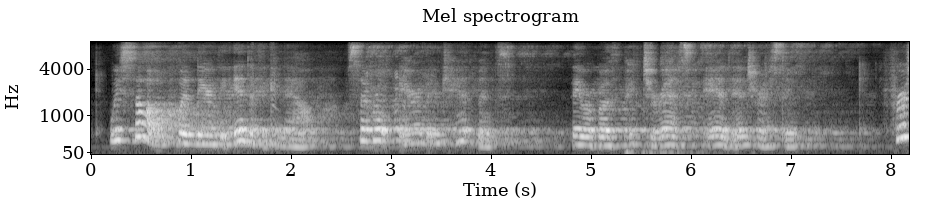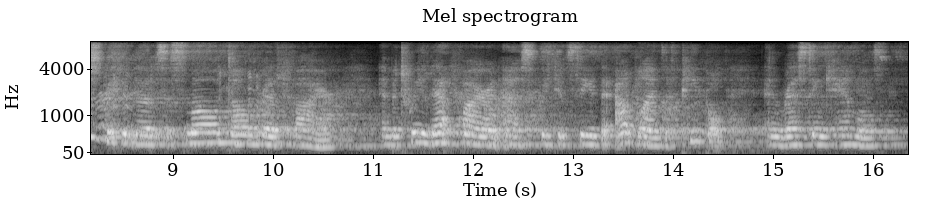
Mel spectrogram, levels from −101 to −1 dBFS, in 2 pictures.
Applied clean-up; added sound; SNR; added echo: neural separator model SepFormer DNS4.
